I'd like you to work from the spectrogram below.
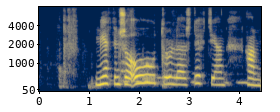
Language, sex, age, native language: Icelandic, female, 11, Icelandic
